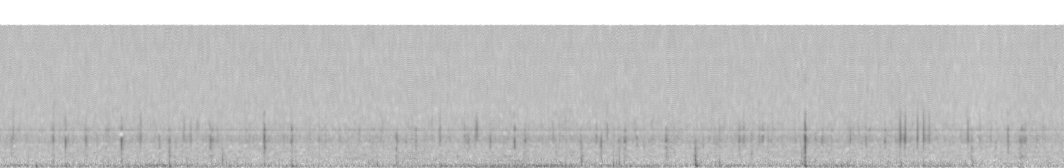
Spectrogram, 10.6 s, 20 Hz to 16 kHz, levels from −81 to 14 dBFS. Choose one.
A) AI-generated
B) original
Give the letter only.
A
